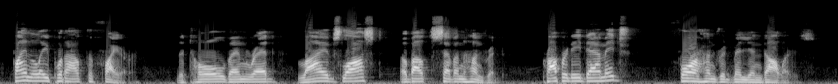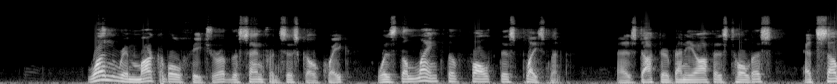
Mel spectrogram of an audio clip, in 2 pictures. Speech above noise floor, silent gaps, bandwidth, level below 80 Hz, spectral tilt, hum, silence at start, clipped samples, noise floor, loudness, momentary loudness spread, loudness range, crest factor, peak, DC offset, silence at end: 27 dB; none; 10 kHz; -36 dBFS; -6.5 dB/octave; none; 0.15 s; under 0.1%; -41 dBFS; -14 LUFS; 12 LU; 4 LU; 14 dB; 0 dBFS; under 0.1%; 0 s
